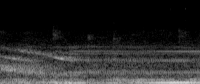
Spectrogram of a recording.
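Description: A siren wailing in the background, its pitch falling, over a low rumble that swells near the end.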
